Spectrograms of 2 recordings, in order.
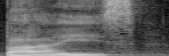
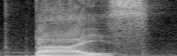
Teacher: as vogais são pronunciadas separadas são duas vogais separadas · Pais, pela pronúncia eu vejo que estão pronunciados juntos. Tanto o A quanto o I são pronunciados na mesma sílaba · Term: iato, ditongo decrescente, hiato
